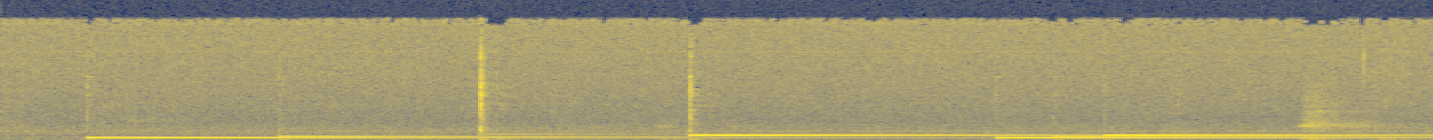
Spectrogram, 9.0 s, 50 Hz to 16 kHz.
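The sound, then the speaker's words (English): A seven-note NBC radio chime cue, the systems cue NBC Red used to identify itself until its operations moved to 711 Fifth Avenue in 1927, plays alone: clear, bell-like tones struck one after another at an unhurried, uneven pace, each ringing and slowly fading into the next. “Without citing any sources, he stated that until the operations moved to 711 Fifth Avenue in 1927, NBC Red identified themselves with a seven-note systems cue.”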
